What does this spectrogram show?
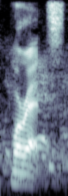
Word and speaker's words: Moretz: Moretz, that's how you say it.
